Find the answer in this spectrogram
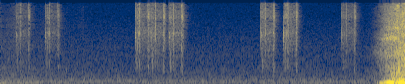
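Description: Camera shutter clicks, single shots and then quick bursts of several frames at a time. Near the end a loud low boom swells in.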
